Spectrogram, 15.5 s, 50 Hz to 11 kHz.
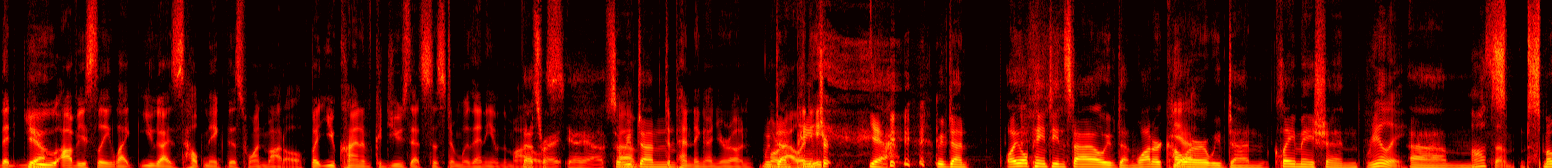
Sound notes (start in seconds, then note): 8.2 laughs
